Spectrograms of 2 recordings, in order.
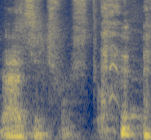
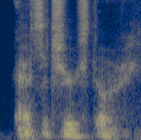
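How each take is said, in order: First: Lightly imitated actor at normal volume; a hint of impersonation, voiced at talking level. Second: Very low, hushed actor impersonation; quiet, deep mock confession. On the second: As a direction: drop it low and soft, imitating the star. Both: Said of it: "and he went".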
